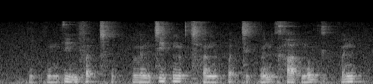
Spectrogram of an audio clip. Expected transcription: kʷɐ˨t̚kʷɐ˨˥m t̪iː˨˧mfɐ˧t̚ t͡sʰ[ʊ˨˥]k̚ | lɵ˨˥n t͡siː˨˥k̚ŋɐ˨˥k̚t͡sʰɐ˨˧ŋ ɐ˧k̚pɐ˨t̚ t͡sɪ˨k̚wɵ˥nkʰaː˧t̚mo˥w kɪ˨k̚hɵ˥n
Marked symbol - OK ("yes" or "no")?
yes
